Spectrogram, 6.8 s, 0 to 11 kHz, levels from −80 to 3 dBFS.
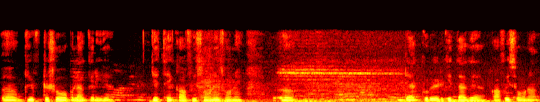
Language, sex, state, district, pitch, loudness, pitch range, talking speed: Punjabi, male, Punjab, Pathankot, 130 Hz, -17 LUFS, 125-135 Hz, 140 wpm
